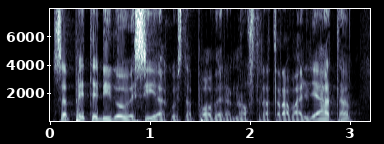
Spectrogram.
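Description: A man's voice: deep voice, moderate pace, warm tone, lightly acted. A man reading a classic novel aloud, voicing a kind elderly cardinal who speaks solemnly and tenderly. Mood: eager.

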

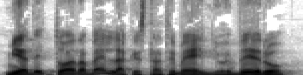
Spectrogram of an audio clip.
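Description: A man reading aloud and voicing a lively, chattering young widow with a bright, teasing manner. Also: mid-range voice, fast, creaky, pitched above the performer's own voice, exaggerated voice. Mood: chatty.

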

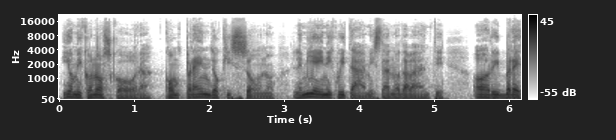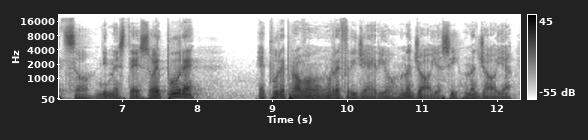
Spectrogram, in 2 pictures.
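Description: A man's voice: deep voice, measured pace, mellow. A man reading a classic novel aloud, voicing an anguished, repentant nobleman who pleads through tears. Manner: emotional, pleading.

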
